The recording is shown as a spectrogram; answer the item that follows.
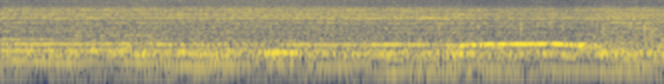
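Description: Live bar band playing amplified rock: electric guitar, acoustic guitar, electric bass and drums, with long held notes, one bending up and back down about three seconds in.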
